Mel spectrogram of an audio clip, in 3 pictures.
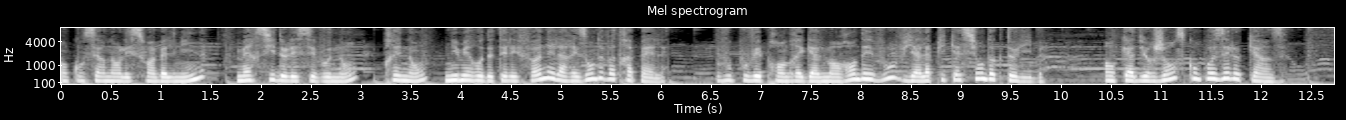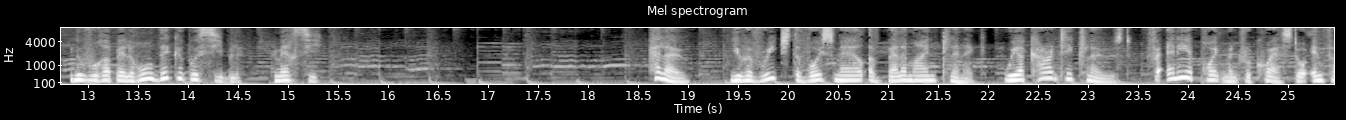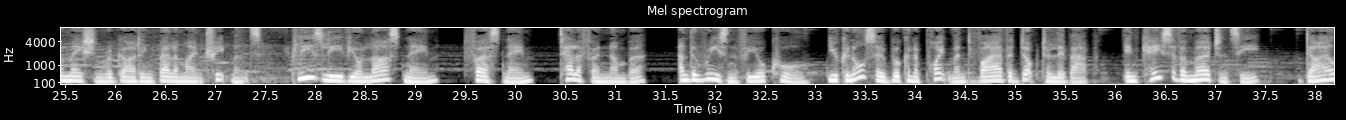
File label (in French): repondeur clinique; clinique Bellemine; voconix business voicemail message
